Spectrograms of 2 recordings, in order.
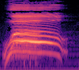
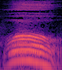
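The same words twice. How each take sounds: First: High, drawn-out amazement. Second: Low, soft, drawn-out awe; quietly awed. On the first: Speaker amazed by friend's insight, wide-open amazement. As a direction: raise it into a big, high exclamation. His amazed reaction, bigger take. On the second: Speaker amazed by friend's insight, quietly awed. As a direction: let the amazement out softly and low. His amazed reaction, first take. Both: Retold or imitated.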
